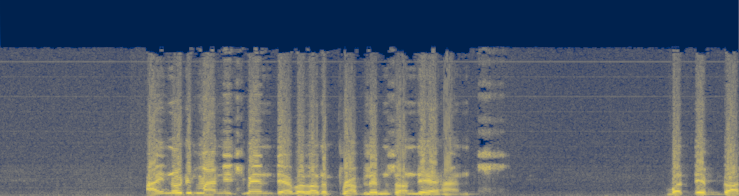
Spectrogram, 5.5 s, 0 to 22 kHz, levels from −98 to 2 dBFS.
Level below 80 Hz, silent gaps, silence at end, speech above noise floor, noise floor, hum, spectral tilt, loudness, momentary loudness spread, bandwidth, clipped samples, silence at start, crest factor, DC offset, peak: -40 dBFS; none; 0 s; 33 dB; -44 dBFS; none; -2.5 dB/octave; -11 LUFS; 9 LU; 17 kHz; under 0.1%; 1.1 s; 14 dB; under 0.1%; 0 dBFS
